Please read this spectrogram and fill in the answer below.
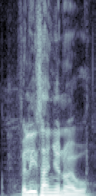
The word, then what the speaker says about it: Feliz Año Nuevo: Feliz Año Nuevo. Did I say that right? – Feliz Año Nuevo.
